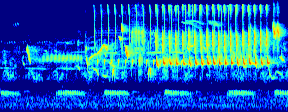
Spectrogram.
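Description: A nightingale sings in a hedge surrounding a pond, varied whistles building into a loud, rapid run of repeated notes, while frogs croak in steady, evenly spaced pulses low in the background.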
